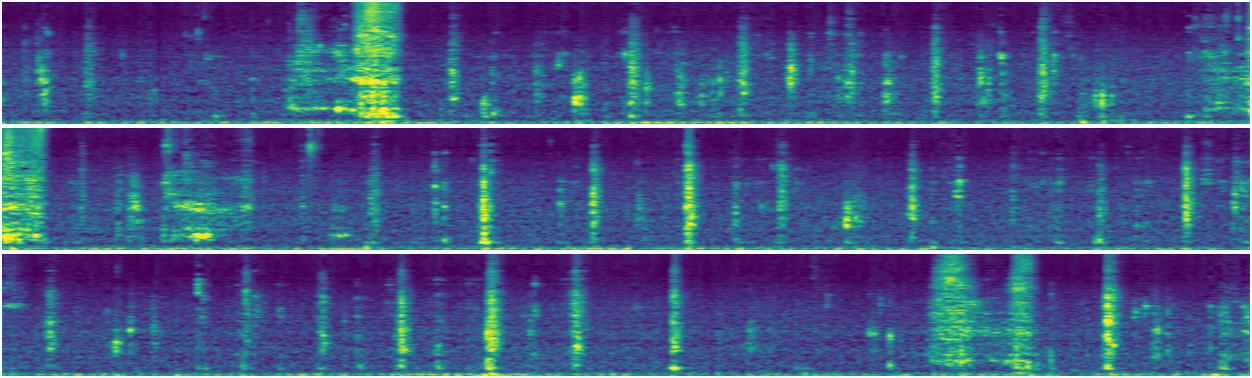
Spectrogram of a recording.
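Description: Close-up eating of spicy chewy jjolmyeon noodles with whelk: chewing and wet mouth noises with many small clicks, and a few louder, longer sounds about two, six and seventeen seconds in.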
